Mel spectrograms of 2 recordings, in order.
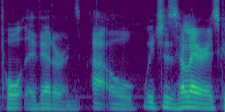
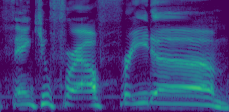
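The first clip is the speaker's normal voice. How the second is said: put-on very high, slow, drawn-out raspy yell; 11 semitones higher than usual. Retelling what a fan behind them at the football kept shouting: imitating a woman yelling. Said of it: "this woman the whole time yelling".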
